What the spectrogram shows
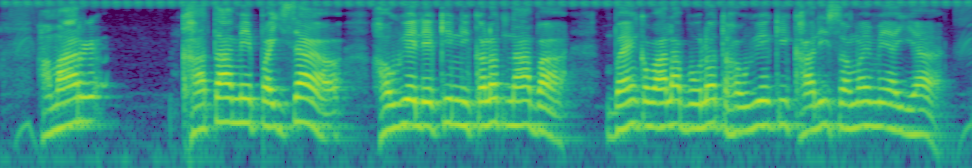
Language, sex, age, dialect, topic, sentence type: Bhojpuri, male, 18-24, Western, banking, question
